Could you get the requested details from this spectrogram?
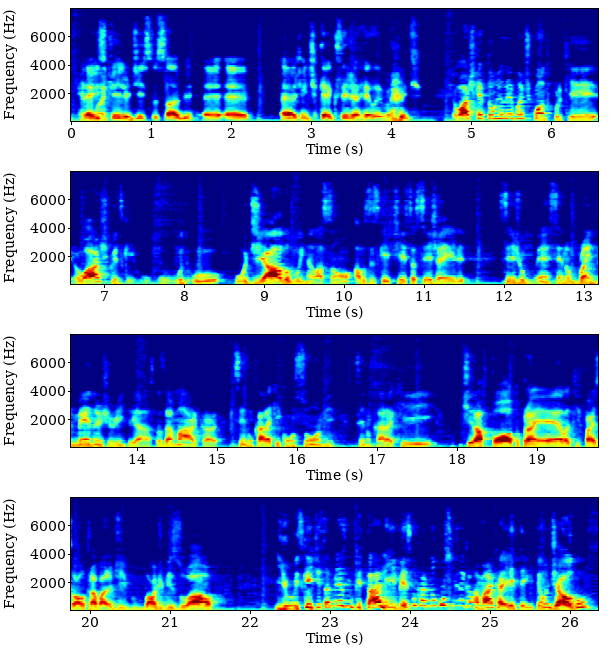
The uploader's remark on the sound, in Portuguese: um bate-papo via skype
